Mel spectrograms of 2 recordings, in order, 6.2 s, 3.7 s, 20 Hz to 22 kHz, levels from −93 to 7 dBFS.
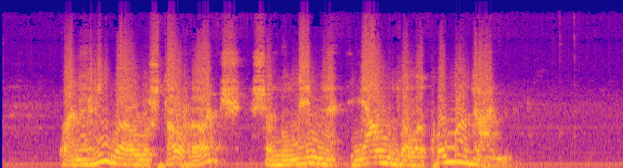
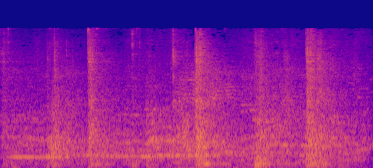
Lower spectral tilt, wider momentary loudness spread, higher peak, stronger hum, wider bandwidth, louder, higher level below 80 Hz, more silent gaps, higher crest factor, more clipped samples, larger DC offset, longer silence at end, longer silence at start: first, -5.5 dB/octave vs -4 dB/octave; second, 4 LU vs 9 LU; first, 0 dBFS vs -10 dBFS; neither; first, 16 kHz vs 11.5 kHz; first, -6 LUFS vs -30 LUFS; first, -28 dBFS vs -50 dBFS; neither; second, 8 dB vs 20 dB; first, 0.3% vs under 0.1%; neither; about the same, 0 s vs 0 s; about the same, 0.05 s vs 0 s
